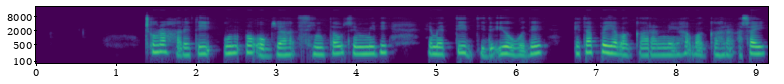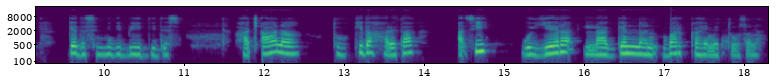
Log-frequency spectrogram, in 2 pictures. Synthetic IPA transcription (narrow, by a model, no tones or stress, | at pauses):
t͡ʃʼɔɾɐhɐɾɛt̪ɪʊnʔɔʔɔɡɪjaːsɪnt̪ːɐwsɪmːɪd̪ɪ | hɛmɛt̪ːiːd̪ːɪd̪ɛʔɪjɔwɔ̰d̪ɛː | t̪ɐpːɛjɐbɐɡːaːɾɐnːɛɦɐ̰bɐ̰ɡːaːɾɐʔɐsɐj | ɡ̥ɛd̪ɛsɪmːɪd̪ɪbiːd̪ːɪd̪ɛs | hɐt͡ʃʼaːnaː | t̪ɔːkːɪd̪ɐhɐɾɛt̪ɐ | ɐ̰sɪ | ɡʊjːeːɾɐlaːɡːɛnːɐnbɐɾkːɐhɛmɛt̪ʰːo̞̰ːsɔ̰nɐ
